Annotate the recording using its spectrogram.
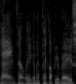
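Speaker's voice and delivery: mock, exaggerated nasal voice. Teasing a friend backstage on tour, imitating Philly's nasal voice. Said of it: "because he has a very nasal voice".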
